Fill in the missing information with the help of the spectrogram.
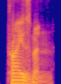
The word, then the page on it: prizeman: British English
